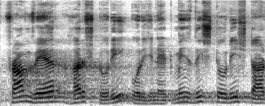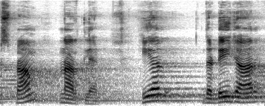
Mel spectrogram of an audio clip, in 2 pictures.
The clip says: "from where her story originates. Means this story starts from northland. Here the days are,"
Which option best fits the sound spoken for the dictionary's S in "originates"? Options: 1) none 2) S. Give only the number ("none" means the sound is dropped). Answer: 1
